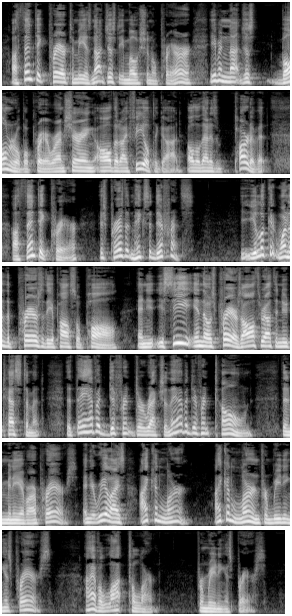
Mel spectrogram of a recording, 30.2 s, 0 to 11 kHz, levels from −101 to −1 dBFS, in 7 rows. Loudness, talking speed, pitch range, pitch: -15 LUFS, 200 wpm, 130-190 Hz, 150 Hz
